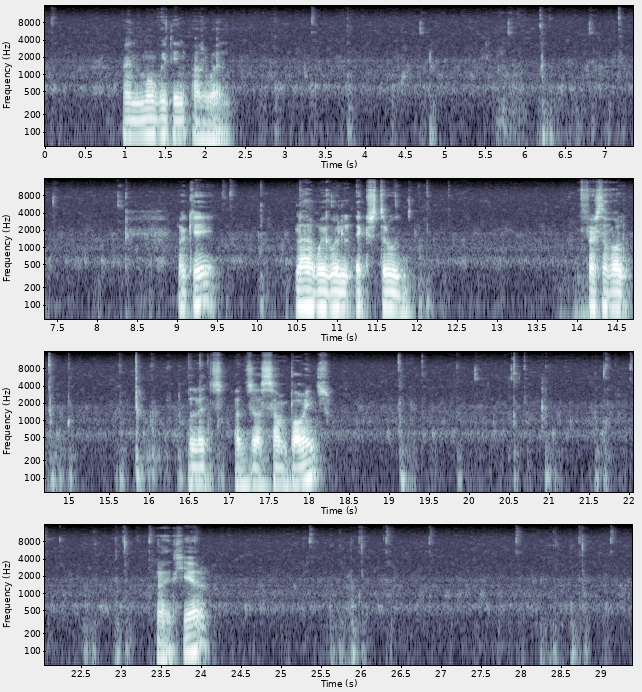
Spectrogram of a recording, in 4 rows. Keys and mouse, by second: 0.1-2.0 drag, 4.9 middle click, 6.2 KP_Decimal, 9.6-11.1 drag, 11.1 middle click, 12.0 e, 16.6 ctrl+z, 18.0 KP_1, 19.2 z, 19.5 middle click, 21.0 a, 25.7 a, 25.9 b, 27.0 click, 28.3 a, 28.8 b.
